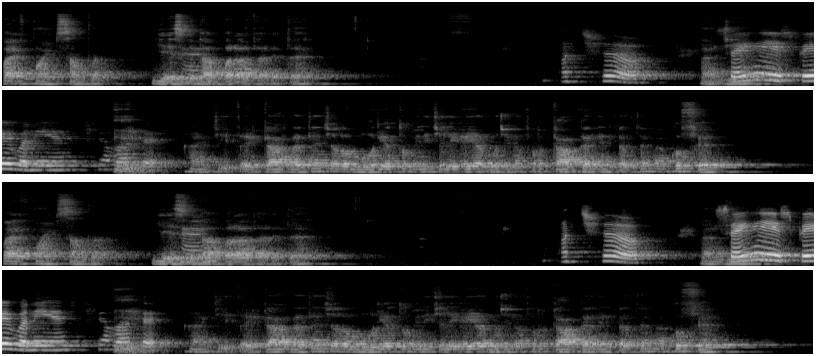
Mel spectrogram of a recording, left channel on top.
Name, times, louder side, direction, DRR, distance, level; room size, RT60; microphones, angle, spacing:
voice 1, 0.0-1.0 1.5-3.0 7.0-7.5 9.2-9.6 9.9-15.3, equal, 25° left, -2 dB, 2.5 m, -28 dB
voice 2, 1.8-2.1 5.6-6.4 7.2-8.8 9.1-9.7, right 2 dB, 60° right, 11 dB, 0.7 m, -21 dB
10.5 x 3.9 x 7.2 m, 1.1 s
head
